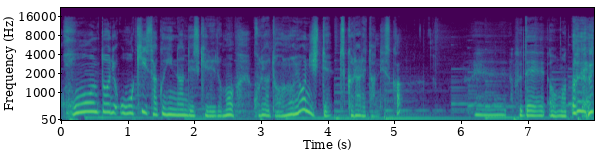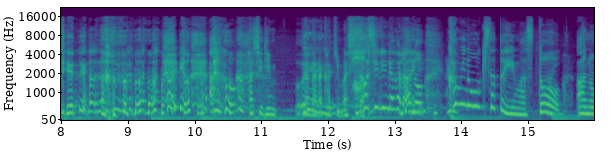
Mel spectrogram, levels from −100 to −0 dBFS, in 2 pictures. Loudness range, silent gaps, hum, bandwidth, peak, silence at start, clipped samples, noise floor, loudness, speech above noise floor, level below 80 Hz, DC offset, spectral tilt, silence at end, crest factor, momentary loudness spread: 6 LU; none; none; 16 kHz; -14 dBFS; 0 s; under 0.1%; -50 dBFS; -29 LUFS; 20 dB; -48 dBFS; under 0.1%; -4.5 dB/octave; 0 s; 16 dB; 9 LU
